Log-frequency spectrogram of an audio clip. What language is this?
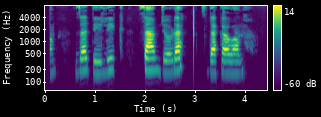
Pashto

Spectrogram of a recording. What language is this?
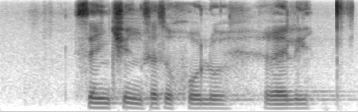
Northern Sotho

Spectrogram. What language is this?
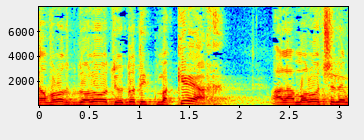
Hebrew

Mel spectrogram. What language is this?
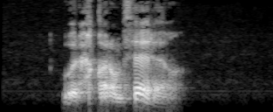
Kabyle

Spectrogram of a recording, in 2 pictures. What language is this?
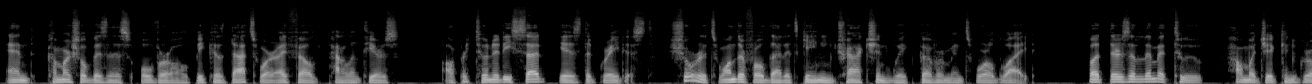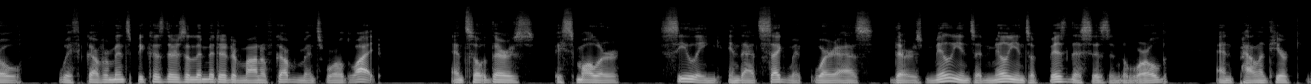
English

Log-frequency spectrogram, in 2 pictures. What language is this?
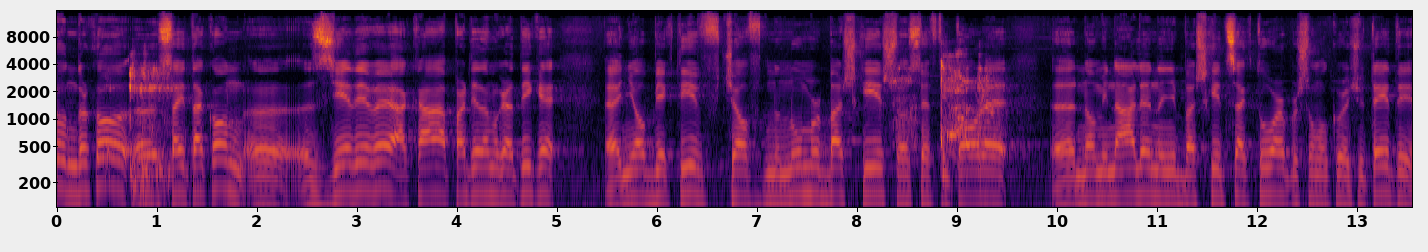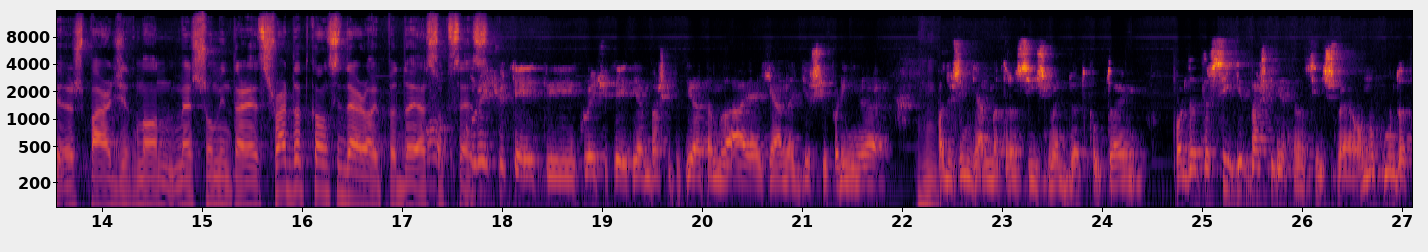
Romanian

